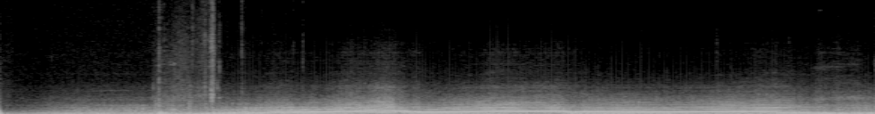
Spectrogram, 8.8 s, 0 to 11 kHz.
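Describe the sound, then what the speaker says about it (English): A 2022 Acura MDX A-Spec with its standard J35-series V6 launches hard from a stop, the engine note climbing strongly with two quick gear shifts before settling into a steady, smooth pull. "We'll try a little launch here."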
